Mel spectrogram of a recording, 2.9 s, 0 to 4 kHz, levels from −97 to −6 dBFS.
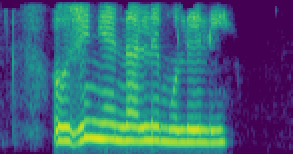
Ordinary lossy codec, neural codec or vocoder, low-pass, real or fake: MP3, 32 kbps; none; 3.6 kHz; real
